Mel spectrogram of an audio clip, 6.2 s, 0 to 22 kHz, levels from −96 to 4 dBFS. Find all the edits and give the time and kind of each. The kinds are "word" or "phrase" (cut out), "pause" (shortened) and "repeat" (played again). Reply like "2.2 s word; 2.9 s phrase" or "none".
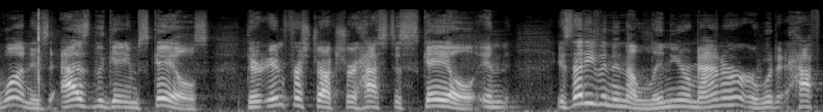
none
